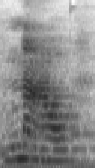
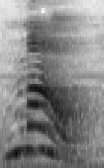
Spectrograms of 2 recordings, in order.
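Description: First: The character is read with Cantonese pronunciation. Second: The character is read with Mandarin pronunciation. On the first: "粵語讀鬧" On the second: "普通話讀鬧"

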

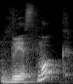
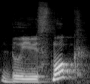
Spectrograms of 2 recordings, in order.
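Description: First: 'Do you' is blended into one reduced syllable. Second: 'Do you' is said as two full separate words. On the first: The speaker calls it right. "ফ্লুয়েন্ট হওয়ার চেষ্টা করবেন" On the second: The speaker calls it wrong. "একজন fluent native speakers কখনোই বলেন না ডু ইউ smoke"

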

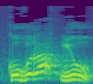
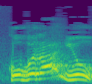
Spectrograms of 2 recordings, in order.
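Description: The two takes are said the same way.

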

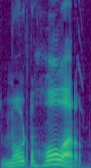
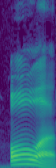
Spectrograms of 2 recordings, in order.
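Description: First: The word begins with an audible h sound. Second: The word begins directly with a vowel sound. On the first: The speaker calls it wrong. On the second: The speaker calls it right. "Hour starts with the vowel sound"

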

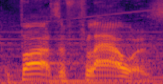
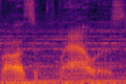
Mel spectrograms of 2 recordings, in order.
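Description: First: It is said more loudly. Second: It is said more quietly.

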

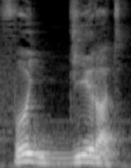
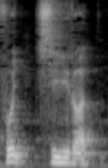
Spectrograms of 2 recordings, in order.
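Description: First: The j sound is crisp with no escaping air. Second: The j sound leaks with extra escaping air. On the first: The speaker calls it right. "jimnya tidak boleh bocor" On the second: The speaker calls it wrong. "tidak fujirat"

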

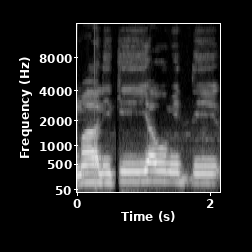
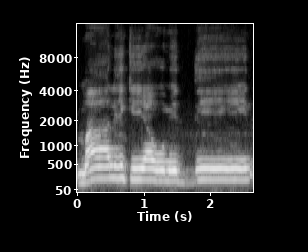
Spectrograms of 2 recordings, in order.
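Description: First: The vowel after k is drawn out long. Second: The vowel after k is kept short. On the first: The speaker calls it wrong. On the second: The speaker calls it right.

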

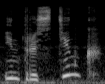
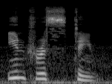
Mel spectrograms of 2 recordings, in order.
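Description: First: The word ends with a loud final g. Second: The word ends softly without a final g. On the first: The speaker calls it wrong. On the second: The speaker calls it right.

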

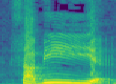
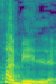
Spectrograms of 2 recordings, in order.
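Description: First: The word ends in a 'y' sound. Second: The word does not end in a 'y' sound. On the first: The speaker calls it right. "c'est le son ye" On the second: The speaker calls it wrong. "Ce n'est pas s'habille, non"

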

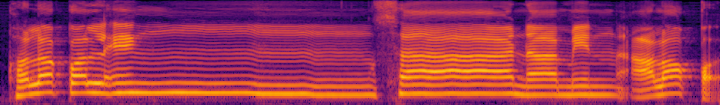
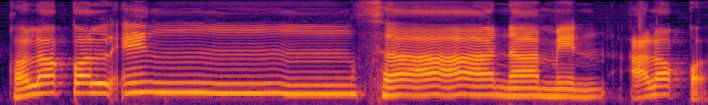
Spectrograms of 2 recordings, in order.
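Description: No difference in how they are said.

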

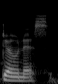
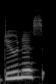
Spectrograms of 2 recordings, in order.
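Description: First: The first vowel sounds like 'oh'. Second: The first vowel sounds like 'oo'. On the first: The speaker calls it wrong. "and not Donus" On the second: The speaker calls it right. "it is Dunus"

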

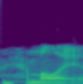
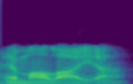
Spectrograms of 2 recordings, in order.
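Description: First: The vowel after m is not 'ah'. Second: The vowel after m is a broad 'ah'. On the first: This is the common English form. "Himalaya is also correct" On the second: This follows the original source language. "ma as in father"

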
